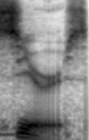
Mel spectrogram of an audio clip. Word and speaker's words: Cyrus: My name is Seerus. It's spelled like Cyrus, pronounced like Rooster. Just take out the ter.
